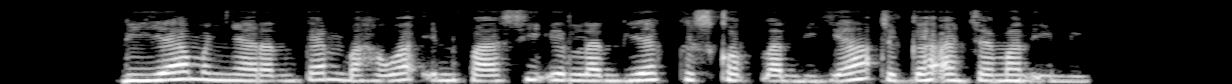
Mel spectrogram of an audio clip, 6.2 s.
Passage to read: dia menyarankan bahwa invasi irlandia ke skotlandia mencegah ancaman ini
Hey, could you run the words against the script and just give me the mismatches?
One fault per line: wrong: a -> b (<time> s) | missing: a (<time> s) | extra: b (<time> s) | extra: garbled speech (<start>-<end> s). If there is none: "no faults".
no faults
